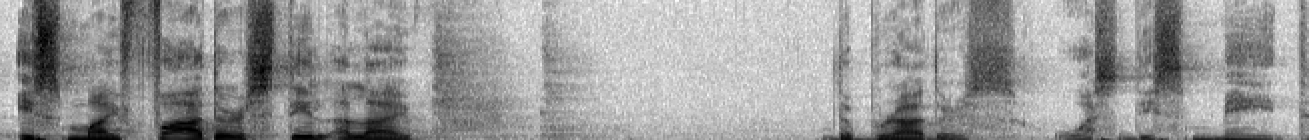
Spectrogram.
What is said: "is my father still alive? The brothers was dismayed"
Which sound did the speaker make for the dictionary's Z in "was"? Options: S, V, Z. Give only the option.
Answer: S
